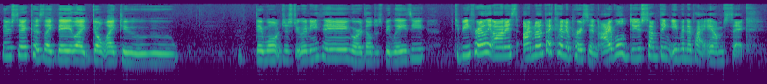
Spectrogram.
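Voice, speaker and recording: Young woman with a stuffy cold nose, kinda high bright voice, rambles on w lots of like and stuff. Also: lively intonation, moderate pace. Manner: rambling, repeats herself, many "like" and "and stuff" fillers. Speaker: vlogger. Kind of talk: casual talk to camera.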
